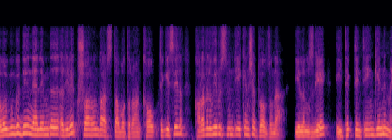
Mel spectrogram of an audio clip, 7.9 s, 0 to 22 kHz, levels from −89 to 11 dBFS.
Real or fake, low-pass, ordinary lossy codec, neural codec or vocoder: fake; 9.9 kHz; none; codec, 16 kHz in and 24 kHz out, 0.4 kbps, LongCat-Audio-Codec, fine tuned four codebook decoder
